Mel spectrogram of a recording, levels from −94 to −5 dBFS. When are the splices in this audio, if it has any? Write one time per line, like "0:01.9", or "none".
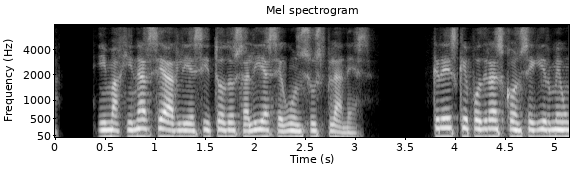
0:03.7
